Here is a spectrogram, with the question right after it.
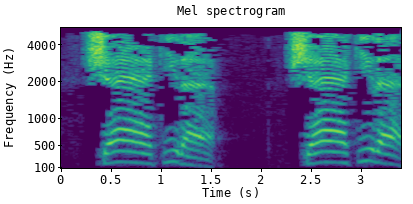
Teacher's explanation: لما تيجي مضمومة ويجي قبلها كسر، فورش بيرقق هذه الراء مثل شاكرة شاكرة، ما يقولش بقى شاكرة كحفص، لا شاكرة.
